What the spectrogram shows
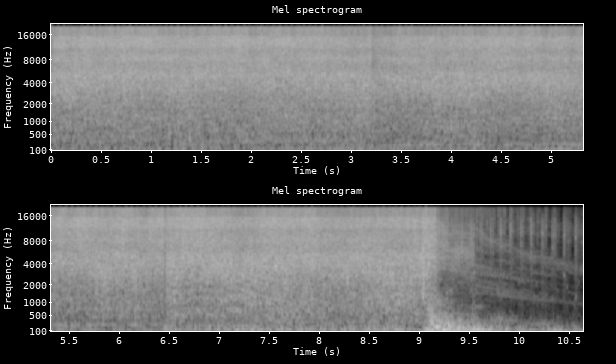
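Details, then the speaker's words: Petrol pressure washer engine during a job, stalling for several days: steady small engine drone under heavy spray hiss, then abruptly cuts out near nine seconds; fuel starvation from a dirty carburettor. "The motor on the pressure washer stopped working, it stalled. I've been having this problem for a few days now. You're just working away quite happily and then it just cuts out and stops."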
